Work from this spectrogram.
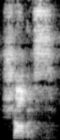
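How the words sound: The word ends with an S sound. "but when they pronounce it, it's Shabbos"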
